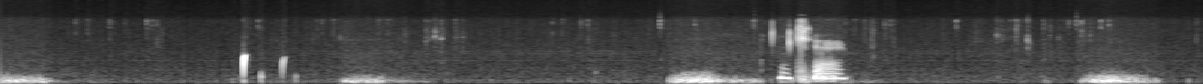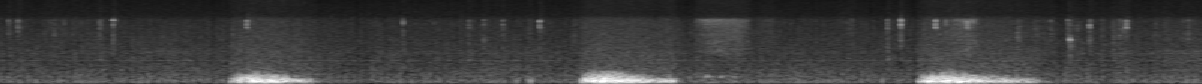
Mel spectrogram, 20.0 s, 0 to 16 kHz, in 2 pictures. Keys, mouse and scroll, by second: 0.9-1.3 scroll down 4, 1.3-2.7 middle drag, 2.7 click, 3.2 shift+click, 3.6 g, 4.9 middle click, 5.5-5.8 scroll down 1, 5.8-7.0 middle drag, 7.0 shift+click, 7.4 middle click, 8.4 ctrl+z, 8.7 scroll up 3, 9.0-10.1 shift+middle drag, 10.1-11.0 scroll down 10, 11.0-13.4 middle drag, 13.4 scroll down 4, 13.5 scroll up 1, 13.6-14.0 scroll down 1, 14.0-17.1 middle drag, 17.5 middle click, 18.1-19.1 scroll up 4, 19.1-20.0 shift+middle drag.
